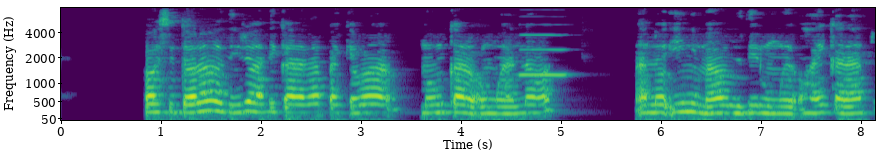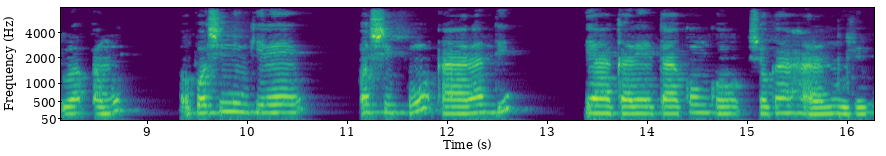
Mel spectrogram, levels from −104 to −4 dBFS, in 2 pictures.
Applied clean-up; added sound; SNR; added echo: classical method WPE with log-MMSE.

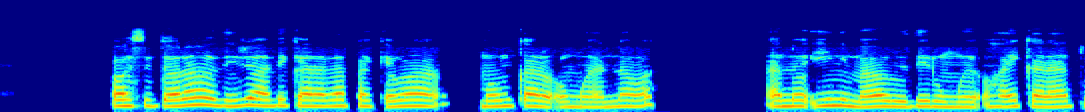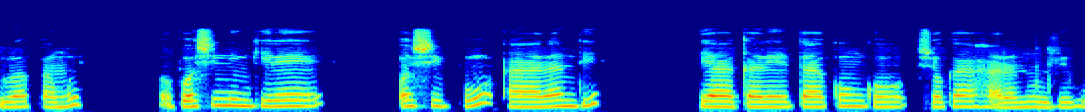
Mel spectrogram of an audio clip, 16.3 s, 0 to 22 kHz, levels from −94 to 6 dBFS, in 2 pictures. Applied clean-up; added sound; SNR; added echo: none; none; none; none.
